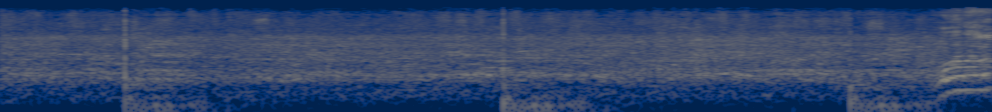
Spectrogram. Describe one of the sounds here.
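Darts thud into a board one after another.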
